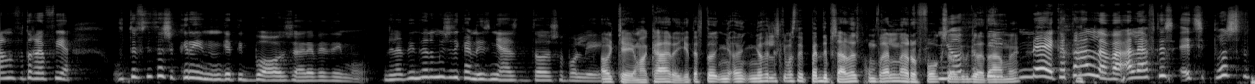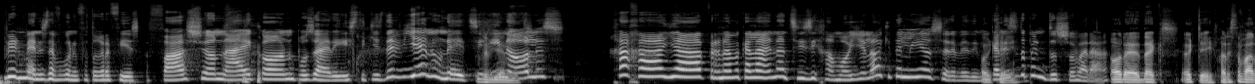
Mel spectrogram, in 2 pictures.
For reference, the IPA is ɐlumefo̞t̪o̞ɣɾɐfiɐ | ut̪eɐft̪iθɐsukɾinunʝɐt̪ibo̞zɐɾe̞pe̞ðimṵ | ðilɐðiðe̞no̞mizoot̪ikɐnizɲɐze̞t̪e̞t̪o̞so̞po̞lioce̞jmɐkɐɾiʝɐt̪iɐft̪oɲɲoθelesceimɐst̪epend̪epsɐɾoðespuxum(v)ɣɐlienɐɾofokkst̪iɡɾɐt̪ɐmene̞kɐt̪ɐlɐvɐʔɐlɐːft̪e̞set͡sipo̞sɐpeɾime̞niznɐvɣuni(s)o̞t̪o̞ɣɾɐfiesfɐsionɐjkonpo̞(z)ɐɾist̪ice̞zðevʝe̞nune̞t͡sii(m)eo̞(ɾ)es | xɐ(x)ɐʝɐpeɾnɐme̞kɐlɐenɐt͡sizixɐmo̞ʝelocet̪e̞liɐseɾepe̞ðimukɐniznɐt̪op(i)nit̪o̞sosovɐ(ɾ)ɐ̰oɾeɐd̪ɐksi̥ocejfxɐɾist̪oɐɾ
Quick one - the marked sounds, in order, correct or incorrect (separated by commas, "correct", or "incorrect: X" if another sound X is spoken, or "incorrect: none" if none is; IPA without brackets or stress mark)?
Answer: correct, incorrect: f, correct, incorrect: n, incorrect: l, correct, incorrect: e, correct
